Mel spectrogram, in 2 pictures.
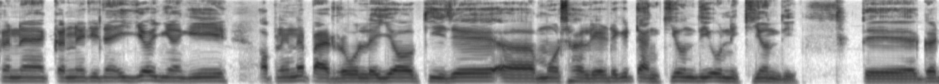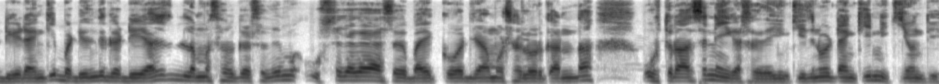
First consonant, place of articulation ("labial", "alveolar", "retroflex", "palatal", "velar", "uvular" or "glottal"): velar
